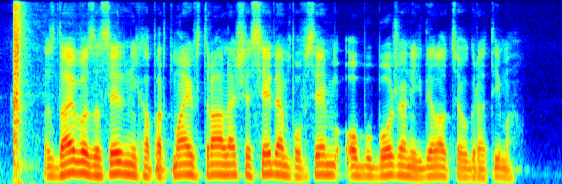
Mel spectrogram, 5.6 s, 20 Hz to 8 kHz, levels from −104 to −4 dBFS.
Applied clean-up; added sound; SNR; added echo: none; Fire; 12 dB; none.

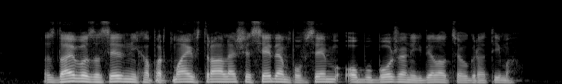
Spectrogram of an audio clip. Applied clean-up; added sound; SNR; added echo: none; none; none; none.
